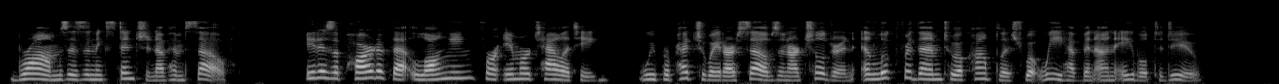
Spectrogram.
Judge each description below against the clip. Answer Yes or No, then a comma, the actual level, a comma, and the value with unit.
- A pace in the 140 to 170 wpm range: Yes, average, 160 wpm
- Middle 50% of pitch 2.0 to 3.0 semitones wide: No, average, 4.1 semitones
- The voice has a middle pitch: No, high, 230 Hz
